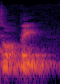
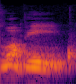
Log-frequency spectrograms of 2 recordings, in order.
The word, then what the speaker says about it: ouabain: Is pronounced as Ouabain. It is Ouabain.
